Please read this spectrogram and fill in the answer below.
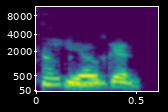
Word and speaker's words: Keoghan: How do you pronounce it? I think it's Keoghan. Barry Yeah. It's Keoghan, like Barry Keoghan.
